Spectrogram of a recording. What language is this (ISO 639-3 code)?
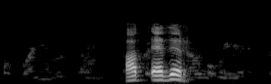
bak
